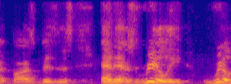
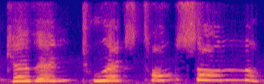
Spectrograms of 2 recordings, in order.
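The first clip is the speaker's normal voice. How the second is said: much higher, slow Caribbean lilt calling out a name; charming Caribbean accent; much slower than usual. Retold or imitated. Woman at an event spots Kevin, calling in a high Caribbean accent. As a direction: imitate a delighted Caribbean woman spotting a star. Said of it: "in the most charming Caribbean accent".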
